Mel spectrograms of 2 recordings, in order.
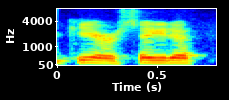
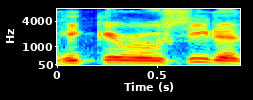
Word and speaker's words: Hikaru Shida: I can't imagine Penelope Ford taking it from Kira Shida. Shida is just the bomb right now. So what's your take on that one? I think the correct way to say it is Hikaru Shida.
